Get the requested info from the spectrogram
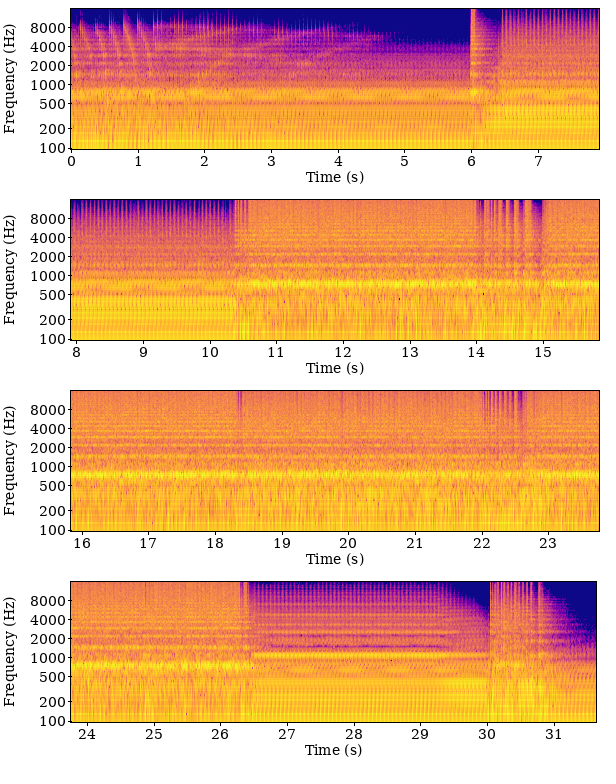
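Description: Live-coded electronic music: layered steady drone tones over a strong low bass, which switch abruptly to a new chord about six seconds in. From about ten seconds it becomes a dense, noisy texture, then cuts back to layered steady tones about twenty-six seconds in.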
